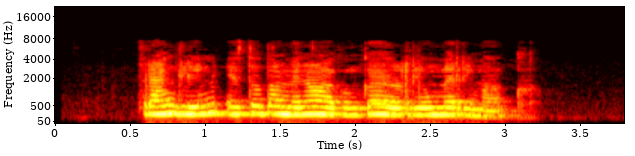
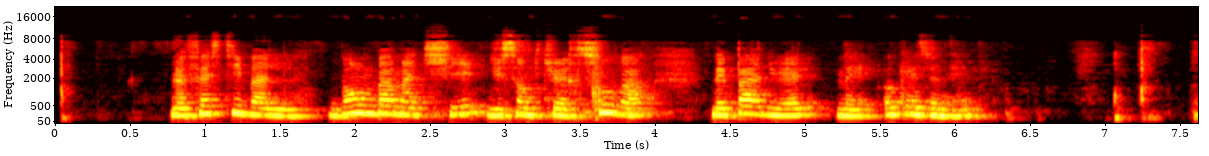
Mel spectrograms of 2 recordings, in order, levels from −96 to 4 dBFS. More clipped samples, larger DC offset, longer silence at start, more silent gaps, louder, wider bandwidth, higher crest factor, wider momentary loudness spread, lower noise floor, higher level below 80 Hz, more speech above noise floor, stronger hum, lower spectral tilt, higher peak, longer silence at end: neither; neither; first, 0.6 s vs 0.05 s; neither; first, -15 LUFS vs -18 LUFS; second, 6.2 kHz vs 9.4 kHz; about the same, 14 dB vs 14 dB; second, 10 LU vs 18 LU; about the same, -70 dBFS vs -67 dBFS; first, -60 dBFS vs -66 dBFS; first, 56 dB vs 49 dB; neither; first, -8.5 dB/octave vs -5.5 dB/octave; about the same, -2 dBFS vs -4 dBFS; first, 0.8 s vs 0 s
